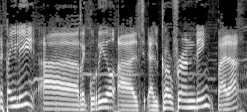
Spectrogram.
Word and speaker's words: crowdfunding: ¿Cómo se dice? – Crowdfunding. – Hoy empecé a estudiar inglés, así que si me equivoco en la pronunciación, quiero que me corrijas, así cuando vaya a mi profesora, ella se sorprende. – Es crowdfunding. – Crowdfunding. ¿Bien ahí? – Un poquito mejor, sí, muy bien.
